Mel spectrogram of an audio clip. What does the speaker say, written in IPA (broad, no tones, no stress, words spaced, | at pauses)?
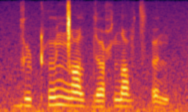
ɡʉ ʈʰɵŋ͡ǀɑl dœħnɑvt͡sʼœn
